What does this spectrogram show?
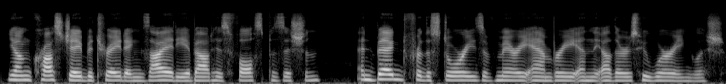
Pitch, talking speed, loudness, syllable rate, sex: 185 Hz, 180 wpm, -19 LUFS, 5.4 syllables/s, female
